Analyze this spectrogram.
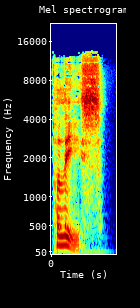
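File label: "police", British English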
